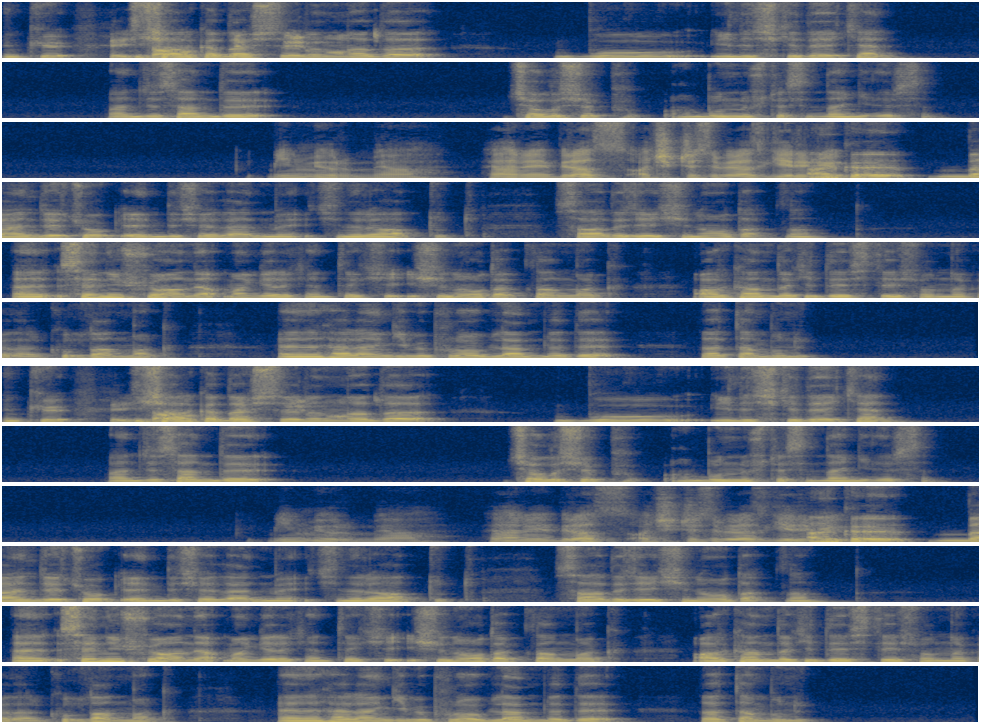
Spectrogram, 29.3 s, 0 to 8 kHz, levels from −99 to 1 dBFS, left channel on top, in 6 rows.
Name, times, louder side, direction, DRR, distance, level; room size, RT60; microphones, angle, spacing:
voice 1, 0.0-2.2 2.8-4.5 5.4-6.2 7.4-9.5 13.8-16.9 17.4-18.8 19.6-22.5 23.0-25.3 25.8-27.5 27.9-28.4, equal, 10° right, 0.6 m, -26 dB
voice 2, 0.5-1.0 1.4-1.7 11.1-11.9 12.2-14.0, left 3 dB, 55° left, 0.6 m, -30 dB
3.5 x 2.2 x 4.2 m
head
